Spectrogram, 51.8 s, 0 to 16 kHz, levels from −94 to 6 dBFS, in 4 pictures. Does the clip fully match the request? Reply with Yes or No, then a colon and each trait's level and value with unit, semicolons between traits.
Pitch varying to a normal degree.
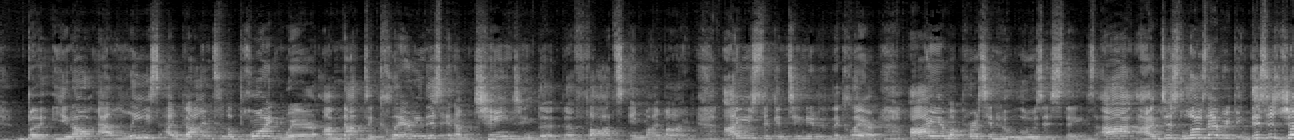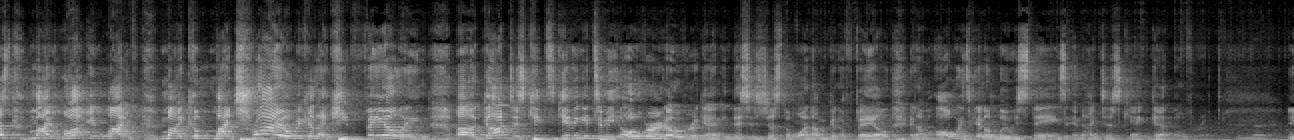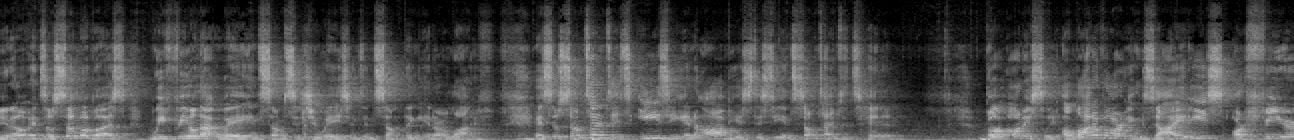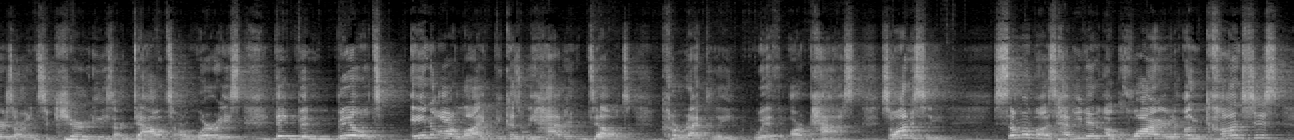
No: wide, 6.1 semitones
